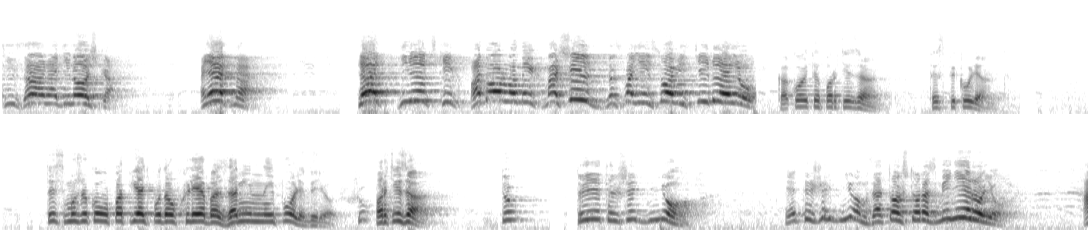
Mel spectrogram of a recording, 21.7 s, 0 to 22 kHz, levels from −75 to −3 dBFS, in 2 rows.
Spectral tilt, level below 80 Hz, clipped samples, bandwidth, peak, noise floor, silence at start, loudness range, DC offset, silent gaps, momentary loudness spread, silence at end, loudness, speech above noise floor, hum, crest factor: -5.5 dB/octave; -66 dBFS; under 0.1%; 8.2 kHz; -10 dBFS; -67 dBFS; 0 s; 9 LU; under 0.1%; 1.84-1.88 s, 2.86-2.90 s, 3.38-3.54 s, 10.17-10.32 s, 10.40-10.45 s, 11.04-11.09 s, 11.16-11.22 s, 16.34-16.59 s; 16 LU; 0 s; -27 LUFS; 41 dB; none; 18 dB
